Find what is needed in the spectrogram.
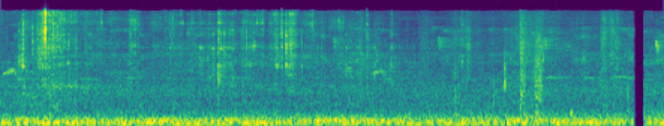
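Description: Faint soft rustling of hands sowing seeds in garden soil, over a steady low background rumble.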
